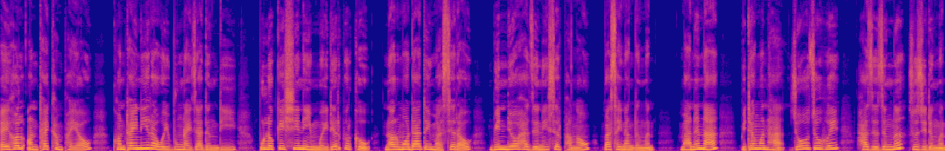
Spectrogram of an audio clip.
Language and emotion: Bodo, neutral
